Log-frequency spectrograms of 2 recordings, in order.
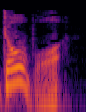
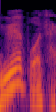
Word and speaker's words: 约伯: 现在我们要来看约伯记，英文把约伯翻译成周伯，但是希伯来文的发音是约而不是周，所以应该念成约伯才对。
